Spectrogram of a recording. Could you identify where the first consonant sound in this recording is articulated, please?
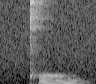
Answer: velar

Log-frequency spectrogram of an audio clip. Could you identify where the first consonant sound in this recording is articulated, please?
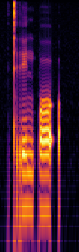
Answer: alveolar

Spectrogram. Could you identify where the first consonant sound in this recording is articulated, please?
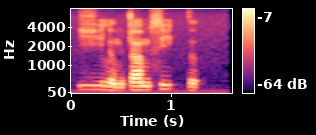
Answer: velar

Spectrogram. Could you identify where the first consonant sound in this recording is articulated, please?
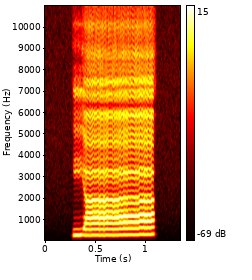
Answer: palatal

